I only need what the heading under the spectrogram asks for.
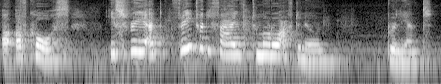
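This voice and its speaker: Courteous, reassuring office receptionist female actor, high-pitched, slight background noise. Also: very animated, unhurried. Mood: polite, businesslike. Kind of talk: script reading of a drama.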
